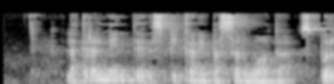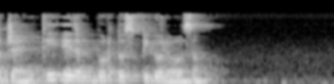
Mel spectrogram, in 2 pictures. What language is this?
Italian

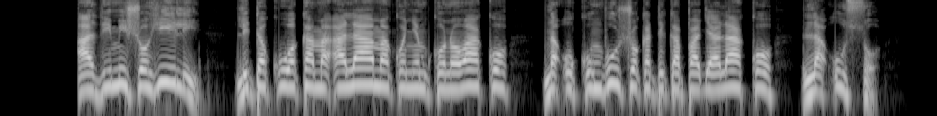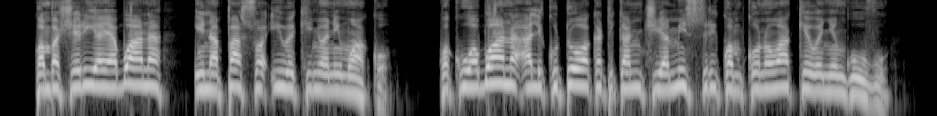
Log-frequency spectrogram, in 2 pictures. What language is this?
Swahili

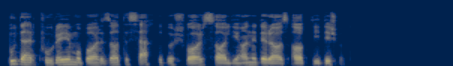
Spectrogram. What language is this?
Persian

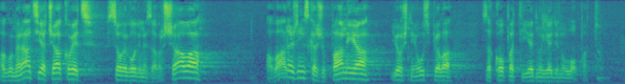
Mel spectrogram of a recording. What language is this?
Croatian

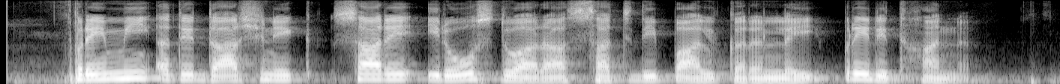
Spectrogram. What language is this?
Punjabi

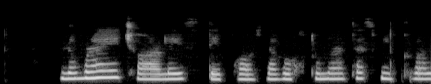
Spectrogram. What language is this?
Pashto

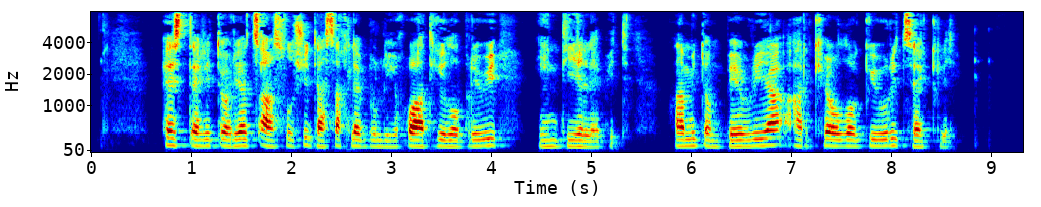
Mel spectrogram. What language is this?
Georgian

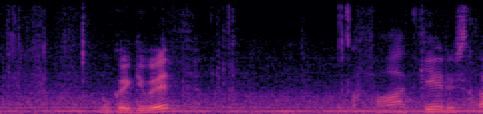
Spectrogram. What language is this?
Icelandic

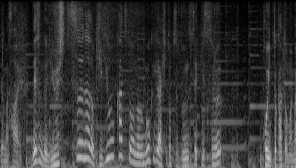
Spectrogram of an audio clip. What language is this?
Japanese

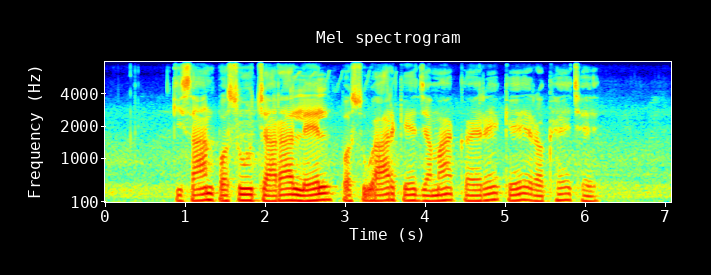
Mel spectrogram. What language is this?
Maithili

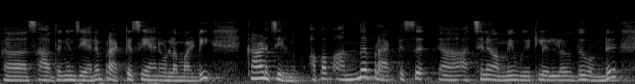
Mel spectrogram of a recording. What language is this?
Malayalam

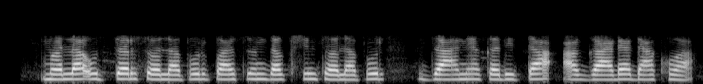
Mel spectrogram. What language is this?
Marathi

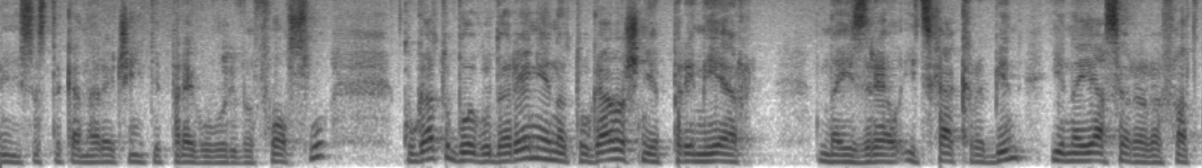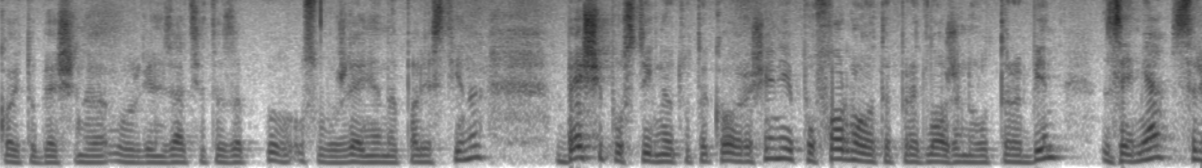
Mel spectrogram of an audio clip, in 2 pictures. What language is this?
Bulgarian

